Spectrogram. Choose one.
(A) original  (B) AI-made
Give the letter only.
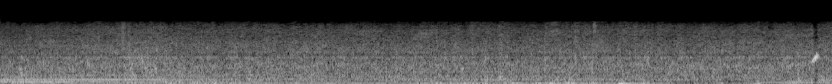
B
